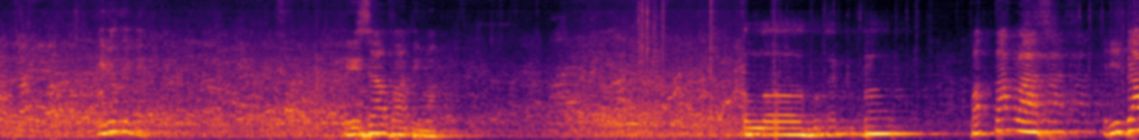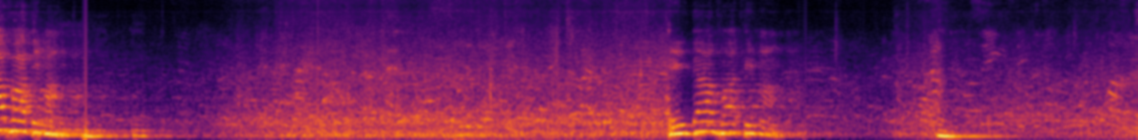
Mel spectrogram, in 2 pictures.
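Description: A man speaks loudly through a loudspeaker in an echoing space.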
